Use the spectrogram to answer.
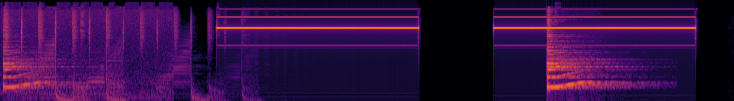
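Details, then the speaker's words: Pure-tone hearing screening test from a segment on sensory checks for dementia: two steady, high-pitched beeps, each about two seconds, after brief chimes; the tones are described as clearly heard. "청각 테스트예요 이거는 뭐 아주 잘 들리고 뭐 들리니까요 굉장히 잘 들리죠 들리시죠"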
